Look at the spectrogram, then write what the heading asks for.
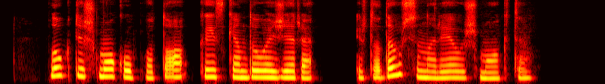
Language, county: Lithuanian, Klaipėda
